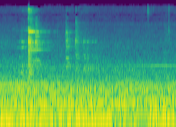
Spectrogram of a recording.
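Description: A drinking glass clinks once, about half a second in, with a brief ring, as it is lifted out of a dishwasher rack.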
